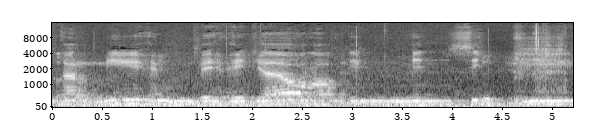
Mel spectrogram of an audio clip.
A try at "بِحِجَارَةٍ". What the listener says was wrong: اب یہ بحجارہ, اس کو بے پڑھیں گے تو مجہول ہو جائے گا, غلط ہو جائے گا. بحجارہ, بازیر بی, بحجارۃ.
